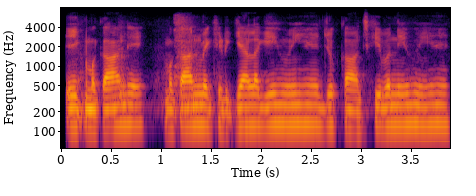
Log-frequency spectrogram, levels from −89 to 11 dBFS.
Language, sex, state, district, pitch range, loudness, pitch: Hindi, male, Uttar Pradesh, Lalitpur, 115-125 Hz, -17 LUFS, 120 Hz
